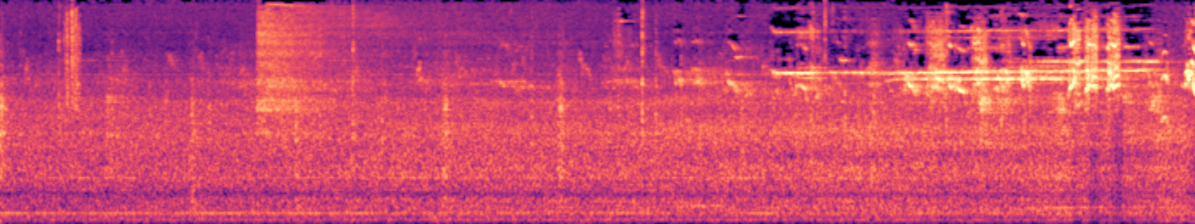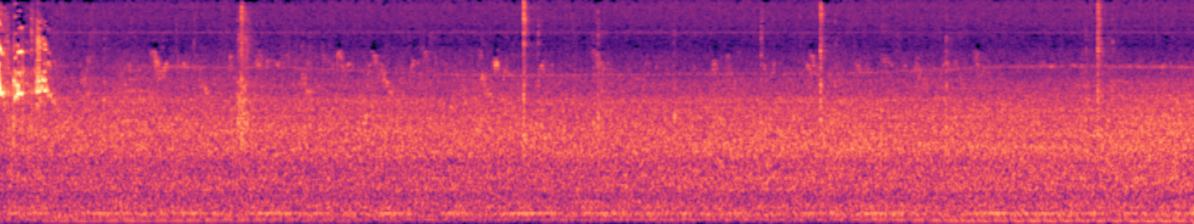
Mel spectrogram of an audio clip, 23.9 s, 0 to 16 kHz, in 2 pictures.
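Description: Passenger carriages rolling slowly through yard trackwork with a locomotive's diesel engine humming steadily. From about a third of the way in there are a few seconds of high-pitched wheel squeal. Then the V/Line A class diesel-electric locomotive A66 runs close by with a deeper engine rumble.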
